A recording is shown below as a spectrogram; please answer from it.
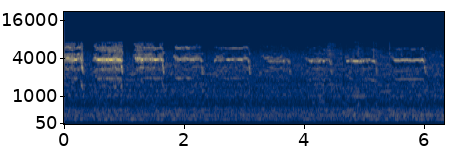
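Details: Peregrine falcon at a Warsaw nest, Poland, 15 August 2022, during a food handover to a young bird: a run of harmonic wailing calls that starts strong and fades to quieter, shorter notes over a low hum.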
